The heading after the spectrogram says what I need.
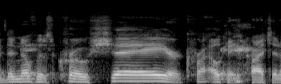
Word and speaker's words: Crockett: can't be afraid to say it it's crotches crotch it okay I didn't know if it was crochet or cry okay watch it all right I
